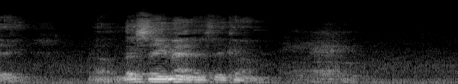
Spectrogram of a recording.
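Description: A man speaks into a microphone, heard through loudspeakers in an echoing hall.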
